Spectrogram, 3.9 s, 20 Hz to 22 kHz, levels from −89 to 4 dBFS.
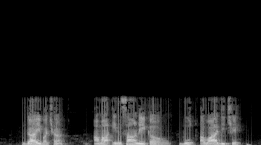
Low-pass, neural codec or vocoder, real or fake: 7.2 kHz; none; real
